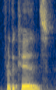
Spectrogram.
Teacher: my for became more of a fur uh again with a little schw here that vow gets reduced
